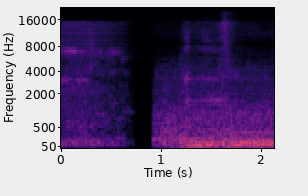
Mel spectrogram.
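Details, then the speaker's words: Ford Edsel V8 after replacing a stuck-shut thermostat, gasket and coolant, having overheated and hissed; idling 5-10 minutes at about 70°F ambient; deep, even idle with steady low burble and no hiss, miss or knock; so far so good. "And like I said, it's been idling here for like 5-10 minutes. And so far so good."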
